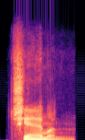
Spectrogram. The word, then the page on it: chairman: British English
